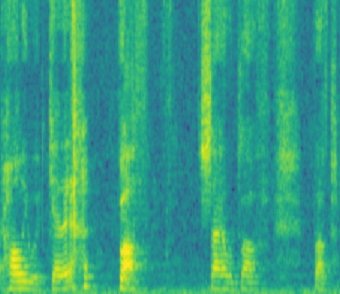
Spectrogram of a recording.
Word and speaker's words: LaBeouf: Buff, Shia LaBeouf, buff. But you wouldn't spell buff like buff. You'd spell it like BEOUF, buff.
